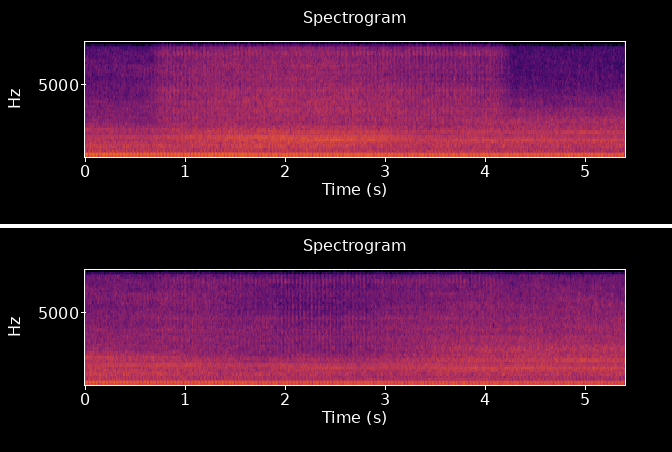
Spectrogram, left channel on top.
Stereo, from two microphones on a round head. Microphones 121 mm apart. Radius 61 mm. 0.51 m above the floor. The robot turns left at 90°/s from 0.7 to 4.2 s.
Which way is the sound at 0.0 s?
45° right (ahead or behind).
